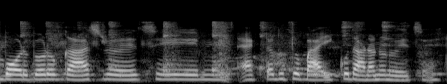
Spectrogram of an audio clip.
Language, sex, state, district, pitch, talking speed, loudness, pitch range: Bengali, female, West Bengal, Jhargram, 225 Hz, 145 wpm, -21 LUFS, 220-235 Hz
